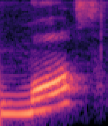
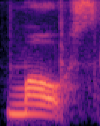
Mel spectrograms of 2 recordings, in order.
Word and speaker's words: moss: was actually Moss so I need to say Moss like floss he said not Moss as I used to say without you you know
